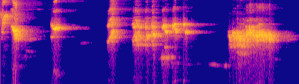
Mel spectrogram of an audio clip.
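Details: Asian pied starling song for training caged songbirds: sharp separate chirps followed by a chattering sequence and a final harsh, buzzy, drawn-out note lasting about a second.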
